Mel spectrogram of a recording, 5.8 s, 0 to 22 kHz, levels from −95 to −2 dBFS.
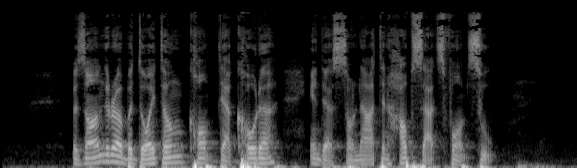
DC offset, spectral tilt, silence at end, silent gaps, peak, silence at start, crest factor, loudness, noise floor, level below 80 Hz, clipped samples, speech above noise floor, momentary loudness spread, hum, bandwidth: under 0.1%; -5.5 dB/octave; 0.4 s; none; -4 dBFS; 0.75 s; 24 dB; -32 LUFS; -65 dBFS; -30 dBFS; under 0.1%; 39 dB; 12 LU; none; 16 kHz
